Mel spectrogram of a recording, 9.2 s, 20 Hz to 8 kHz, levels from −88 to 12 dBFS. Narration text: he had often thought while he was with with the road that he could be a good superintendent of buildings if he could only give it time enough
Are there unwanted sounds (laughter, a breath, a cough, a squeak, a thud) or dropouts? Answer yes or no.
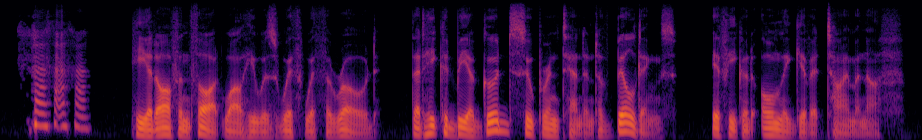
yes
